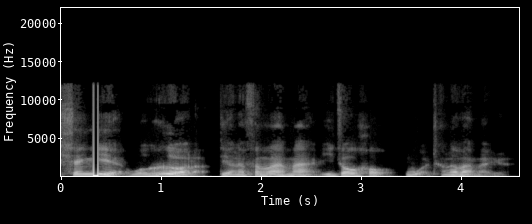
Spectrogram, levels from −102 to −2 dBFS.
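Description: At 0.32 s, invalid numbers at full scale pinned a 43 ms block, which fits a 2048-sample buffer, to maximum output, heard as one loud bang.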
